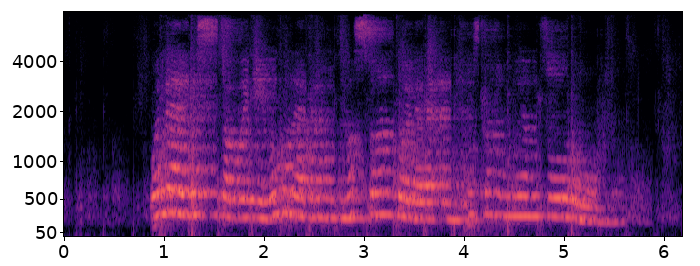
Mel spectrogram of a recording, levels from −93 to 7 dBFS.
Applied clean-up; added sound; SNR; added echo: neural separator model SepFormer DNS4.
